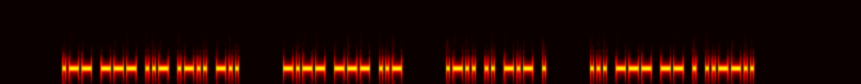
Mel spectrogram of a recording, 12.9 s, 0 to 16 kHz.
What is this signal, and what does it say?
Morse code, heard as a keyed tone, about 25 wpm, 700 Hz. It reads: WOULD YOU LIKE SOME?
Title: 2x Word-Spacing - Sentences from Top 100 Words - 25wpm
